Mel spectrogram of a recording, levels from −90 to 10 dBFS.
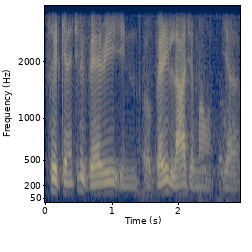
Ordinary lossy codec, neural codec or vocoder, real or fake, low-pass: none; none; real; 3.6 kHz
